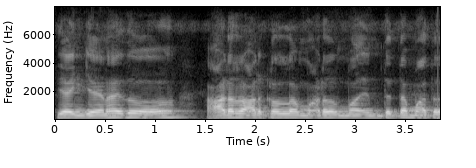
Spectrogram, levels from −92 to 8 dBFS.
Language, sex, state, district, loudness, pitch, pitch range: Kannada, male, Karnataka, Chamarajanagar, -15 LUFS, 135 Hz, 130-145 Hz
